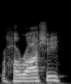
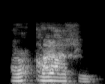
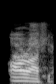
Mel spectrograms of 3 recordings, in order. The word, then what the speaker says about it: Arashi: Harashi? Arashi. Arashi. I got to be working on my pronunciation.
